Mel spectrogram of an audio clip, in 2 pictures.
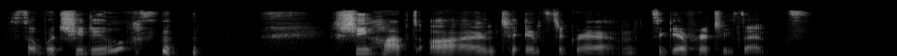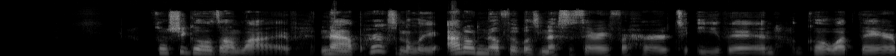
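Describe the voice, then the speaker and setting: A woman's voice: low-pitched, fairly bright tone, no room sound, clean studio sound. A woman hosting a celebrity gossip channel, speaking in a blunt, opinionated, chatty way while congested from a cold and breathing hard. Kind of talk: casual celebrity gossip commentary.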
